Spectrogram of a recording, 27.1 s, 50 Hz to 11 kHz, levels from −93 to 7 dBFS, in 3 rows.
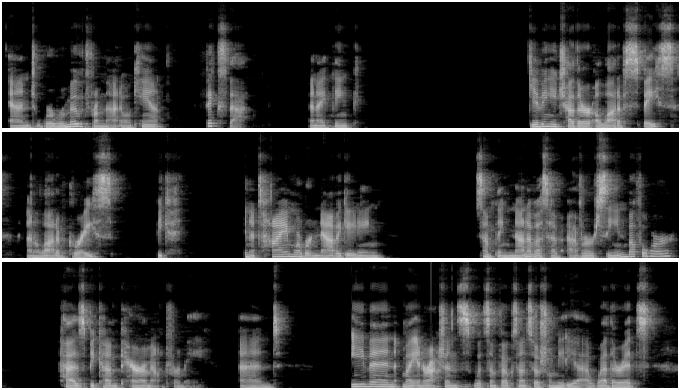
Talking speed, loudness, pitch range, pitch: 125 wpm, -20 LUFS, 135-170 Hz, 145 Hz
